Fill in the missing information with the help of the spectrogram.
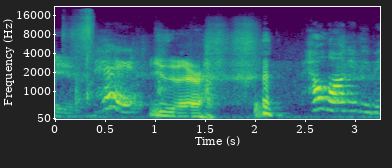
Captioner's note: chuckles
